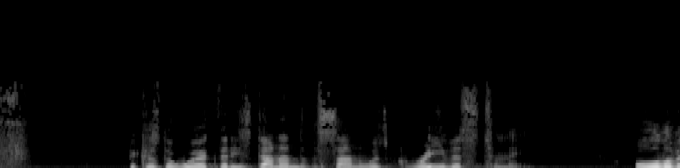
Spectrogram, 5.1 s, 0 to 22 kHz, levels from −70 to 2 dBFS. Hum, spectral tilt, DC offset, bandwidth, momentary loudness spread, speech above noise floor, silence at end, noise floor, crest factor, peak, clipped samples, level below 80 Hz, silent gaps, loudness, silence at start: none; -6.5 dB/octave; under 0.1%; 11 kHz; 20 LU; 38 dB; 0 s; -62 dBFS; 20 dB; -6 dBFS; under 0.1%; -62 dBFS; none; -26 LUFS; 0 s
